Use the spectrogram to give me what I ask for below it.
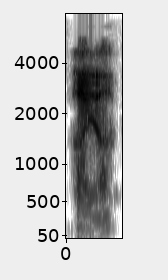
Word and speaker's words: haya: which is shown on the bottom left, H-A-Y-A, pronounced aya, ayas, aya, ayamos, and ayan.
